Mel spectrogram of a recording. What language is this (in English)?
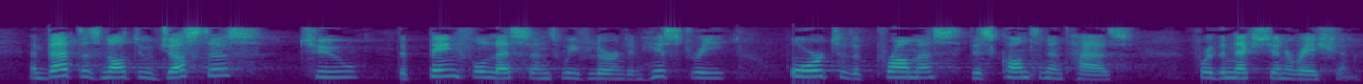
English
